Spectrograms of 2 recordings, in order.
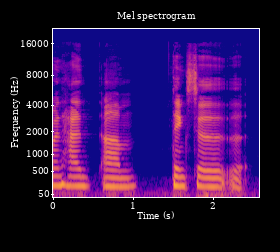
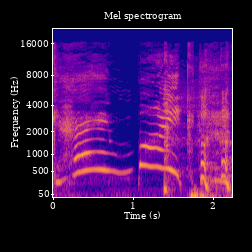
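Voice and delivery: put-on overexcited yell, very high. Retelling calling out to Mike about the towels: imitating own yell. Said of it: "I might have yelled at him".

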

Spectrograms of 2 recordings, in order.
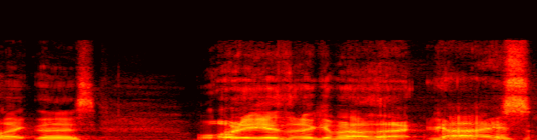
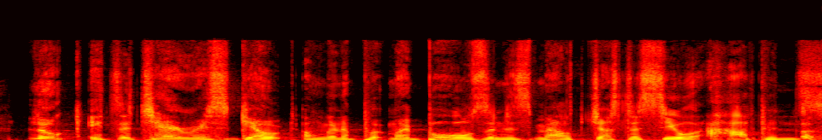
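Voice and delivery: poor, bad, fake put-on Australian accent. Recalling what Quinn's buddy always says, in a bad Australian accent. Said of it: "You are the worst accent guy".

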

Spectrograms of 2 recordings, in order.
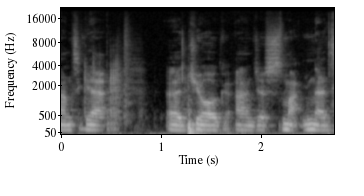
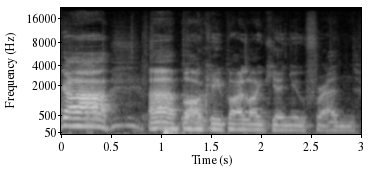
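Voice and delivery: very loud, booming words spoken through laughter; 2 semitones higher, 8 dB louder than usual. Voicing a tavern guy who looks at a player: laughing in character. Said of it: "He looks at you and just starts laughing".

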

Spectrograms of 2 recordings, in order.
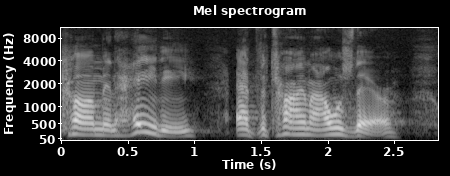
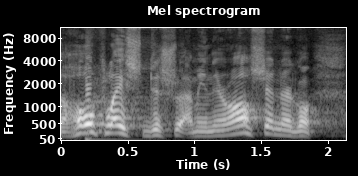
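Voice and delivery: ordinary delivery

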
